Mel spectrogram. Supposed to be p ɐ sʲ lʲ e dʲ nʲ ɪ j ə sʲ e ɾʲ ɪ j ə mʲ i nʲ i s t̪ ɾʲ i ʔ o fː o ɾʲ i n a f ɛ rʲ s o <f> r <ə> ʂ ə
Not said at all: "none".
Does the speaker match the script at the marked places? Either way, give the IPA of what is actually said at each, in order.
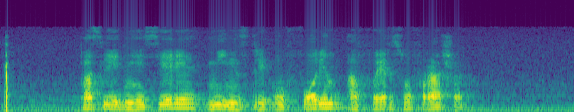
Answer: f, a

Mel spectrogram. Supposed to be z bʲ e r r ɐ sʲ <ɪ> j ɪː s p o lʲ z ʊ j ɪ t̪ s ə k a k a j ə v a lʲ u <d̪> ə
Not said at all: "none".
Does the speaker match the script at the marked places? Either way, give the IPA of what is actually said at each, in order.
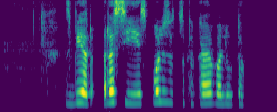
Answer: i, t̪

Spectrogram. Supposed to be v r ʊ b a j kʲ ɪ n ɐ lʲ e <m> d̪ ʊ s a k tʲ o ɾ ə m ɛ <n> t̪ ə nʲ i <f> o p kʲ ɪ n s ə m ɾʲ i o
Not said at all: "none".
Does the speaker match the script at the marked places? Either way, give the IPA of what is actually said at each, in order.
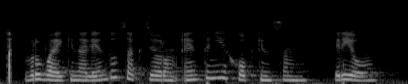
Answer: n, n, x

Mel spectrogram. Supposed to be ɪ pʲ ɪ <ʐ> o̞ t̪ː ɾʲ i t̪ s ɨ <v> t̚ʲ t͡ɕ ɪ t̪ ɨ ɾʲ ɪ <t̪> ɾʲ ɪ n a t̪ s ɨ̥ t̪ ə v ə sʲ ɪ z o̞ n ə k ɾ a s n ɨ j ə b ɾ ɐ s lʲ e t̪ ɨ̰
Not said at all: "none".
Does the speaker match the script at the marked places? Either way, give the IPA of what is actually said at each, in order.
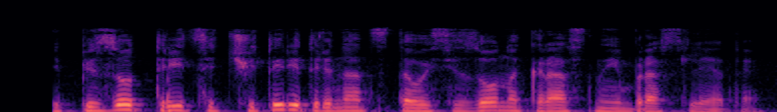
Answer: z, none, t̪

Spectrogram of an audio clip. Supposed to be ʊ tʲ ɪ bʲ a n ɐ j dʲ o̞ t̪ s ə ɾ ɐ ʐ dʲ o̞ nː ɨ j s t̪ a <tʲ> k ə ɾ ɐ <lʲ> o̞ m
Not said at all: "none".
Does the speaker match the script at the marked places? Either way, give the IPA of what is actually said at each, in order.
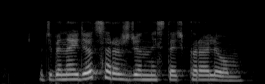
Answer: tʲ, lʲ

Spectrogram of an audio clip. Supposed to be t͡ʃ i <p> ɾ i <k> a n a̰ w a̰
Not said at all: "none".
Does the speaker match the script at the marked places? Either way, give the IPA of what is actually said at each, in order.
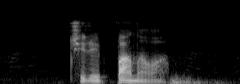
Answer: none, p

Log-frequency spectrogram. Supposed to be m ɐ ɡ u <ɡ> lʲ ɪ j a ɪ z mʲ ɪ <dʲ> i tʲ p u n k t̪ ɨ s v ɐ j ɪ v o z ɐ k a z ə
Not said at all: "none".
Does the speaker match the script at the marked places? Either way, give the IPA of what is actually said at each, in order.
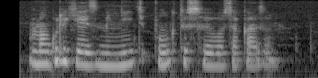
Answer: none, nʲ

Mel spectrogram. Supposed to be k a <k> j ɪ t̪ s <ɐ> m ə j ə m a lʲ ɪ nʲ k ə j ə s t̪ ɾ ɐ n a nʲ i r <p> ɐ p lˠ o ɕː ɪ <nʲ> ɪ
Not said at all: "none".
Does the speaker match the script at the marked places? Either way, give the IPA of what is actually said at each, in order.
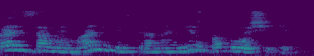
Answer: none, a, p, dʲ

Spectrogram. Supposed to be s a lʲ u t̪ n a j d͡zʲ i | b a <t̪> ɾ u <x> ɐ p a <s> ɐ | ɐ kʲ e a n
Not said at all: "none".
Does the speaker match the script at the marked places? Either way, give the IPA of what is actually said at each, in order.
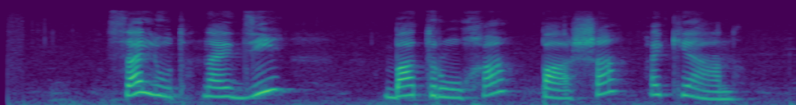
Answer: t̪, x, ʂ

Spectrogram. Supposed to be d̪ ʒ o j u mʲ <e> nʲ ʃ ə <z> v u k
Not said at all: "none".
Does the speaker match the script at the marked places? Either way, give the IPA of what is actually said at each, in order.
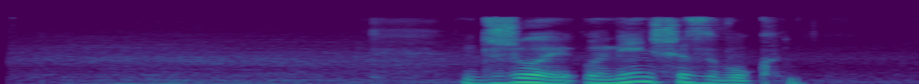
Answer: e, z

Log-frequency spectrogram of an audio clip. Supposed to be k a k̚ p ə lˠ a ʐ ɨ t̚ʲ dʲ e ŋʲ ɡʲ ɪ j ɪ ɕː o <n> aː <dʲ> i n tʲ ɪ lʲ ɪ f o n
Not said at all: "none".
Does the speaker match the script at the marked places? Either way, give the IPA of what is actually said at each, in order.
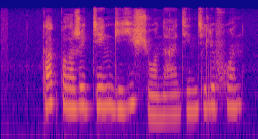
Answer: n, dʲ

